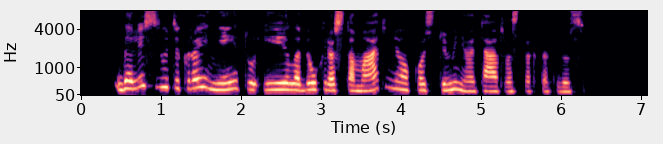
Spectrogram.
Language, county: Lithuanian, Vilnius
